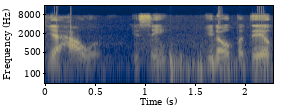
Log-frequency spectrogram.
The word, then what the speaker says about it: Yahweh: saying, and you got the Ya, the Ha, the Wa, and the Ha, which pronounced as Yahweh, you see, but they'll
